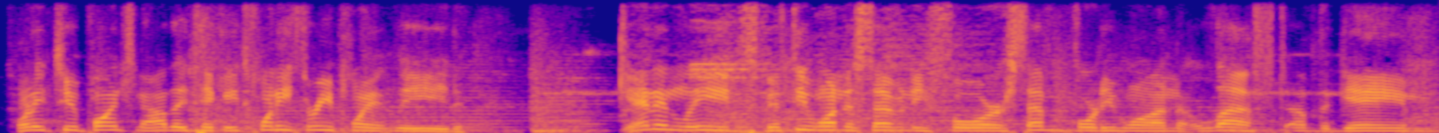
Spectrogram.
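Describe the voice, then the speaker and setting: A man's voice: sits high, normal speed, over music. A man doing live basketball play-by-play on the radio in short, clipped phrases. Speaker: play-by-play commentator. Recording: slight background noise.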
